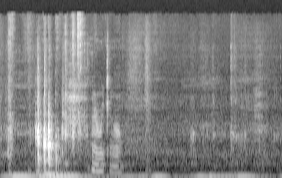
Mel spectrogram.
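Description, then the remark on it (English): Someone rummages through a drawer looking for scissors, metal utensils clattering and jangling in a brisk burst, followed by a couple of short squeaky scrapes and quieter shuffling. “Now I have to find fucking scissors.”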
